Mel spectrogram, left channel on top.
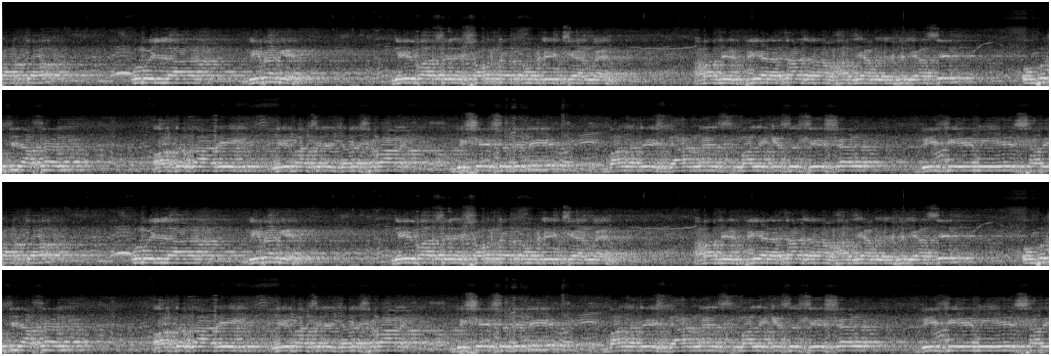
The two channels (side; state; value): both; identical; correlation 1.00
